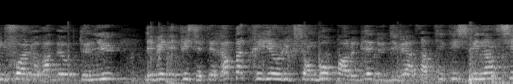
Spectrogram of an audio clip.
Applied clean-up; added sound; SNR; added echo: none; Sliding door; 10 dB; reverberation time 0.7 s.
